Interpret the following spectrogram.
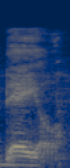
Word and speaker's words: Dale: nome é dale eu sei que parece ser D mas em inglês se pronuncia deo eu nasci e fui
